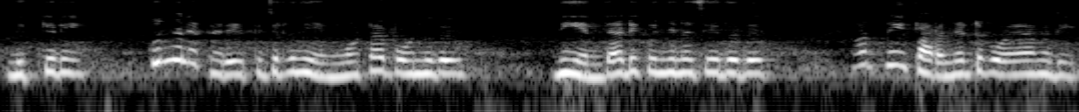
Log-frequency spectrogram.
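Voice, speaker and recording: An older family patriarch as a woman storyteller puts him on, appealing earnestly and at length. It is delivered quickly in her own slightly high, mellow voice. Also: animated, slight background noise, lightly acted, rough recording. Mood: stern.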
